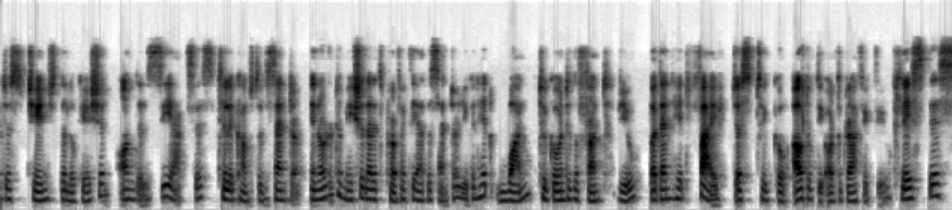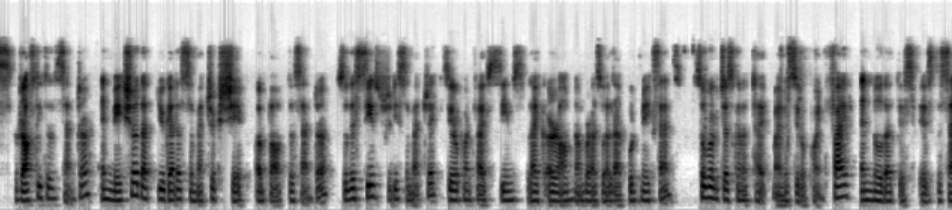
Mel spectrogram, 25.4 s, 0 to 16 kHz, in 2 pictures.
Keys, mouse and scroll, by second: 0.7-4.0 drag, 4.4 KP_1, 6.8 KP_1, 9.3 KP_5, 10.7-12.8 shift+middle drag, 19.3-23.8 shift+drag.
